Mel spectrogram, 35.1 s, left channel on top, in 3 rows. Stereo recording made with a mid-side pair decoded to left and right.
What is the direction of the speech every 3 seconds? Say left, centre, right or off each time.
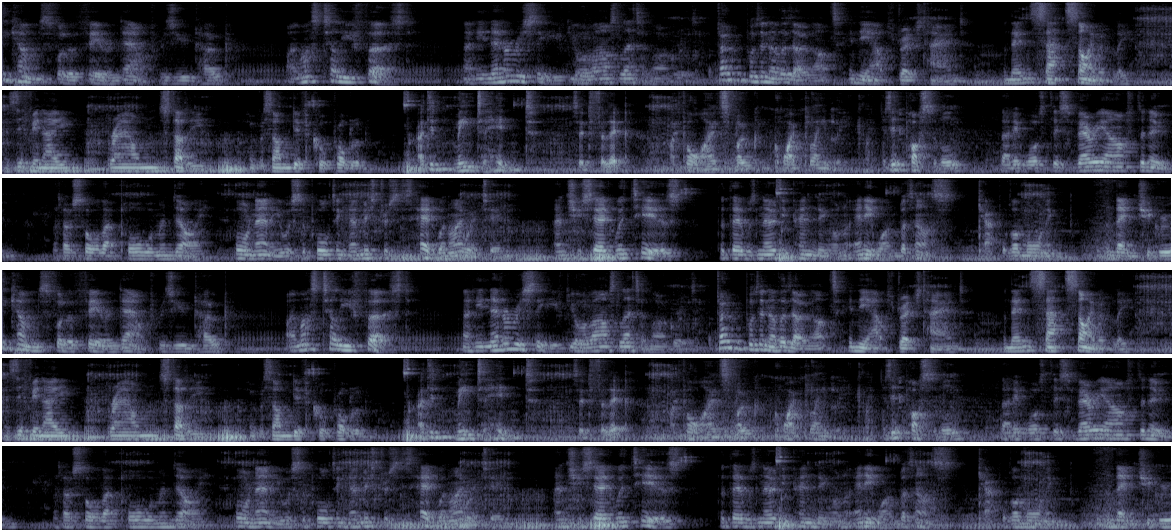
right, right, right, right, centre, left, left, left, left, left, left, left.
